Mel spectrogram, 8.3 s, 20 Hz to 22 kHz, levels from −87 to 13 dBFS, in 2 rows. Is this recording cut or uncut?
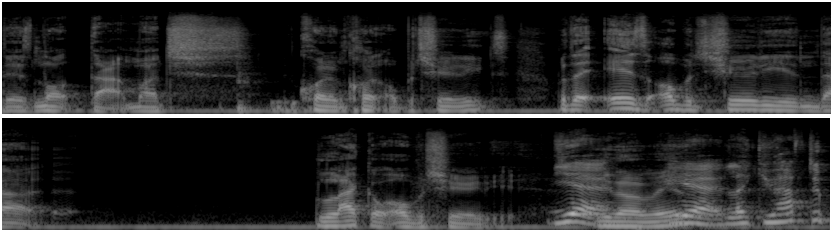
uncut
